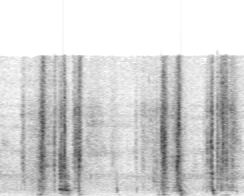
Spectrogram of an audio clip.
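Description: Cleaver chopping courgette into cubes on a cutting board: several sharp, irregular knocks of the blade going through the vegetable onto the board.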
